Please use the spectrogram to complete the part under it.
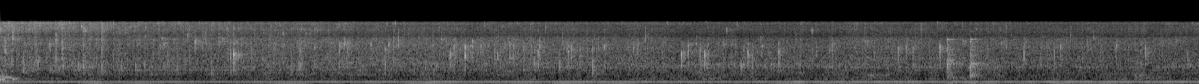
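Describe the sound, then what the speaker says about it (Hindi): Thinly sliced onions fry in reused chicken-frying oil with a steady, dense sizzle that crackles and pops throughout, close and continuous with no voices. "अब हम इसे फ्राई कर लेंगे। ये वही वाला ऑयल है जिसमें हमने चिकन फ्राई किया था।"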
